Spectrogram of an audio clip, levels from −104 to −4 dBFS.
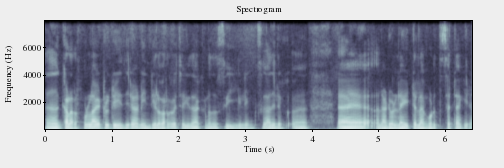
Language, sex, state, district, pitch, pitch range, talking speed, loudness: Malayalam, male, Kerala, Wayanad, 105 Hz, 100-110 Hz, 180 wpm, -20 LUFS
